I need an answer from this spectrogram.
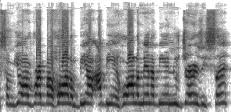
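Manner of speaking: mock New York street boasting; New York accent. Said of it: "my New York accent".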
